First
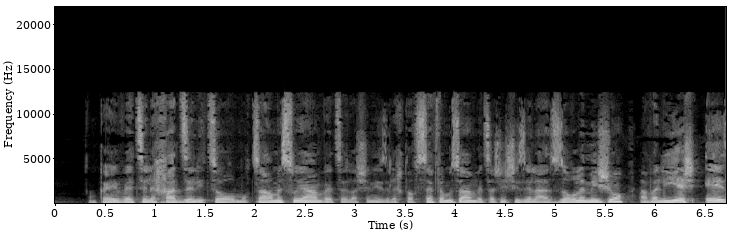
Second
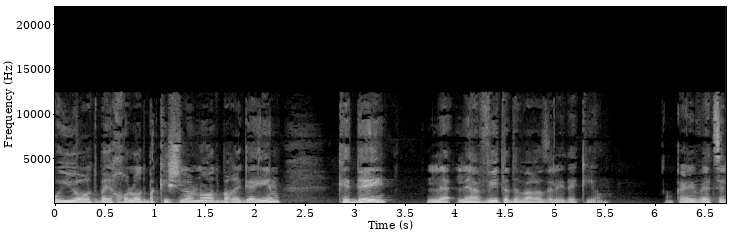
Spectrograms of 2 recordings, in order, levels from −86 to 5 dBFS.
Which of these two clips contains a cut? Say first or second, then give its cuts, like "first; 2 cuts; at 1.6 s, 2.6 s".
first; 1 cut; at 5.8 s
